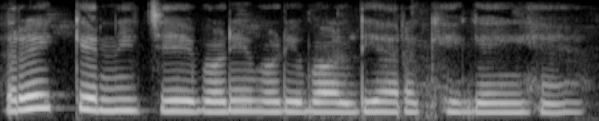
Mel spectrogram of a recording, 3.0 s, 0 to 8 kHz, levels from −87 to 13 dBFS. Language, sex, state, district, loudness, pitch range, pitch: Hindi, female, Jharkhand, Garhwa, -16 LUFS, 240-265 Hz, 245 Hz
